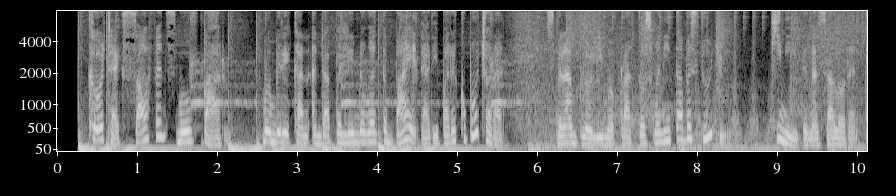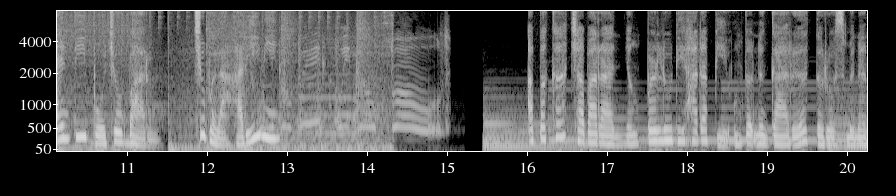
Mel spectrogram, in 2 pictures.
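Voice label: Malay Malaysia female voice over, sales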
